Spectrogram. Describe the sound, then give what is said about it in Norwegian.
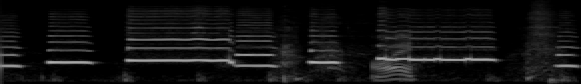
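A short tune played on a recorder flute: about seven clear, steady notes in a narrow mid-high range, some brief and some held, one slightly wavering, played loudly with no talking. “Jeg følte at jeg kom litt dårlig ut av det med blokkfløyten.”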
